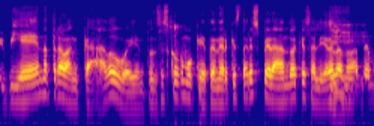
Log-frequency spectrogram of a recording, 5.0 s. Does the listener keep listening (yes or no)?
yes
